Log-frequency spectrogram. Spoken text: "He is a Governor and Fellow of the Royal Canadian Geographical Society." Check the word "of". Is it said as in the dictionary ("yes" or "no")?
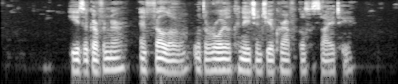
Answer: no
